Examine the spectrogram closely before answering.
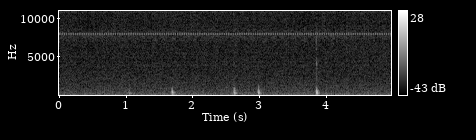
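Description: A marker taps softly against a board.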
